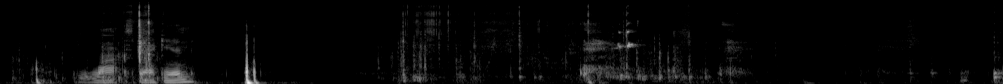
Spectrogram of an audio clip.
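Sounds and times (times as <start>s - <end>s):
plastic vacuum parts clicking: 0.1s - 1.7s.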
